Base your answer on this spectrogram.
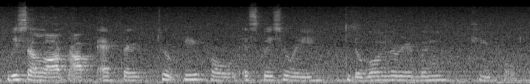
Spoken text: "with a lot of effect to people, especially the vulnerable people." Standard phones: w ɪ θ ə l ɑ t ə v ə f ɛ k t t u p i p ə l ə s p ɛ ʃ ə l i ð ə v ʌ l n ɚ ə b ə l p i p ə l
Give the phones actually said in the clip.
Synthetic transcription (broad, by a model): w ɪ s ə l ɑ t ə p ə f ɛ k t t u p i p ə l ə s p ɛ ʃ ə l i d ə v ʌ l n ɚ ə b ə n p i p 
